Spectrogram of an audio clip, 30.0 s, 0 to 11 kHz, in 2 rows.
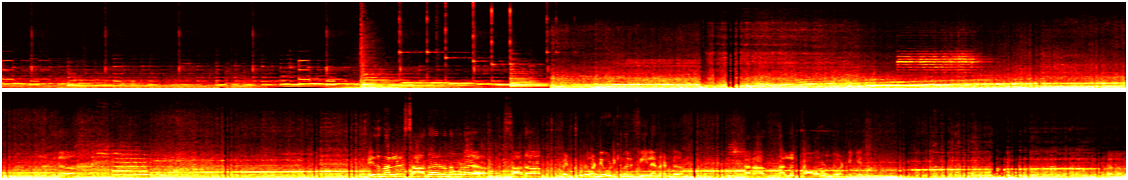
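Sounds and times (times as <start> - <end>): road and wind noise: 0.0 - 3.8, 6.5 - 29.9
vehicle horn: 11.9 - 13.2, 16.2 - 17.1.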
